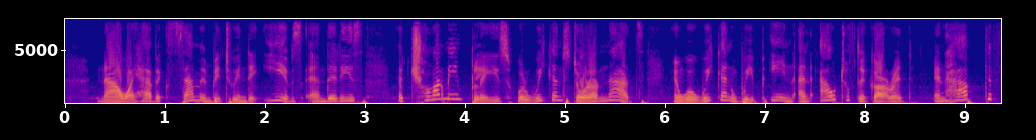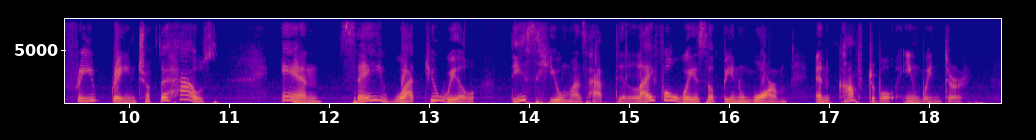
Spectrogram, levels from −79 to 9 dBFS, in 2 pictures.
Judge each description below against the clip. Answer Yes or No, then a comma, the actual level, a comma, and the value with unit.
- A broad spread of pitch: Yes, wide, 8.0 semitones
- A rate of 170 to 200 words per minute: Yes, average, 175 wpm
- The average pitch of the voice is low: No, high, 225 Hz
